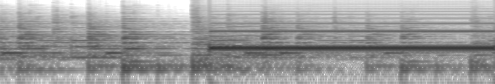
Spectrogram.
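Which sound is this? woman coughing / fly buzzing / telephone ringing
telephone ringing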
